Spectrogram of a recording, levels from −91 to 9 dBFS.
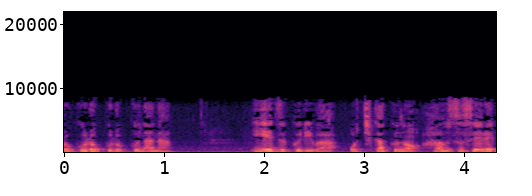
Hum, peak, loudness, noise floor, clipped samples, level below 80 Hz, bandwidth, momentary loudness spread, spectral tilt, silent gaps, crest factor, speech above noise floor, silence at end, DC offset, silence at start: none; -6 dBFS; -25 LUFS; -50 dBFS; under 0.1%; -60 dBFS; 9 kHz; 9 LU; -5 dB/octave; none; 18 dB; 26 dB; 0 s; under 0.1%; 0 s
